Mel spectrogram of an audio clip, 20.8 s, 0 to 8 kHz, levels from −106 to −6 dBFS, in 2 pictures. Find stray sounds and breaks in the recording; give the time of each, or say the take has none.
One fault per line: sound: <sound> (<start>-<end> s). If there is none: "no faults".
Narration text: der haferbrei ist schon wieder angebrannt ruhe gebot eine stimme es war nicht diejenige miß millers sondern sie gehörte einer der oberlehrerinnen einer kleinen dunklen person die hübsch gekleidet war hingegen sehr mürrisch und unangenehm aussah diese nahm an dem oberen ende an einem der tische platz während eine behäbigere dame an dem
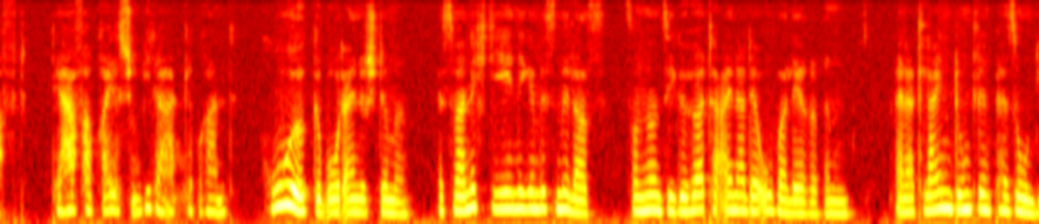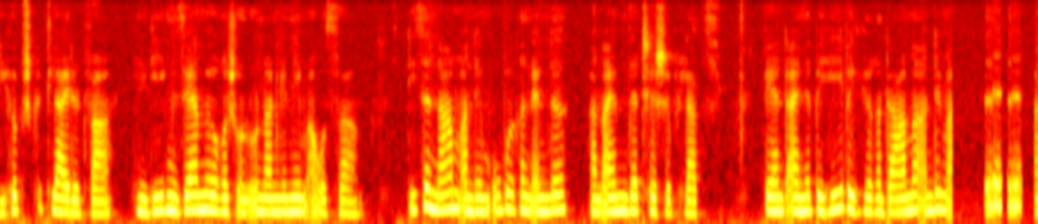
sound: laugh (20.2-20.6 s)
